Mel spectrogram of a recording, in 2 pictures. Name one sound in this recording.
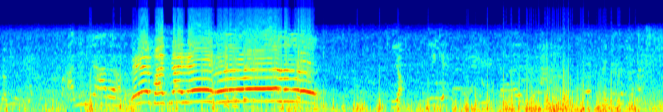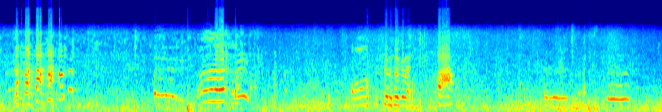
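Water rushes and splashes under a raft sliding down a slide.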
